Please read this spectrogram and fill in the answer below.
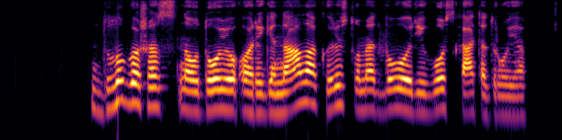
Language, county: Lithuanian, Marijampolė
